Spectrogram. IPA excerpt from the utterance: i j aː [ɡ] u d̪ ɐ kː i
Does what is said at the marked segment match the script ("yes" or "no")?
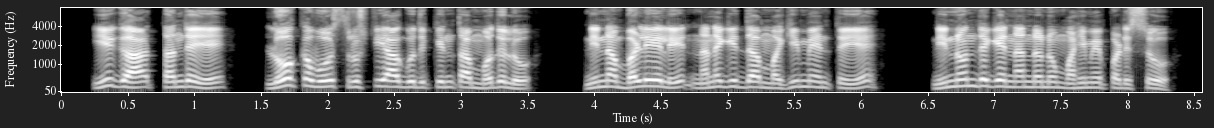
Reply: yes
